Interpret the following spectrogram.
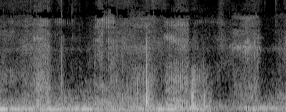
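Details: Snuggling Seal Point Siamese named Skylar, a rescued male, gives a low continuous purr that fades out near the end, mixed with a few sharp clicks and light rustles.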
